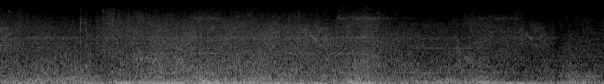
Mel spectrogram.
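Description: Energy blasts hit a target with rumbling bursts.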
